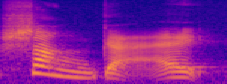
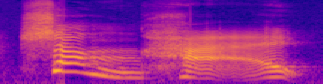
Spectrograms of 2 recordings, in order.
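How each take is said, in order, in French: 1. Le h au début de hai est omis. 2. Le h au début de hai est prononcé. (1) "sinon ça devient Shanghai, Shanghai. C'est pas correct" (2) "n'oubliez pas le H"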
